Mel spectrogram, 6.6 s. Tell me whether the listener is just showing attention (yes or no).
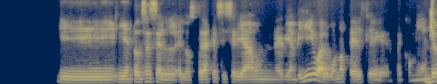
no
